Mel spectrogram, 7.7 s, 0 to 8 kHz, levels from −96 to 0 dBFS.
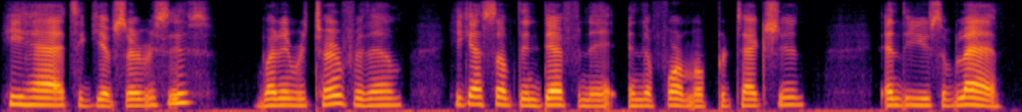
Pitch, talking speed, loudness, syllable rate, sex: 185 Hz, 190 wpm, -20 LUFS, 5.7 syllables/s, female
